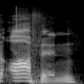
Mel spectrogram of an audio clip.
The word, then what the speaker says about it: often: It does say tra the t in often often is traditionally silent pronounced often but pronouncing it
